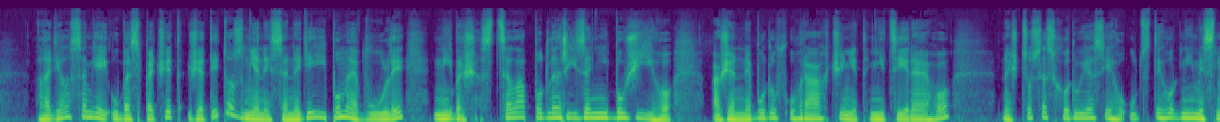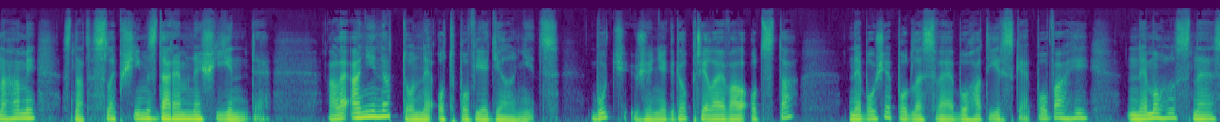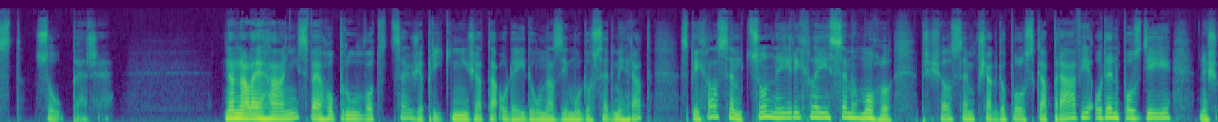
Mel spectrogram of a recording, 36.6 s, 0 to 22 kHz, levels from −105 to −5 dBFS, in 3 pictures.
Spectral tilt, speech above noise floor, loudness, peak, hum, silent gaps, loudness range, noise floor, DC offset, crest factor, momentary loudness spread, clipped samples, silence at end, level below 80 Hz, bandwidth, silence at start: -6 dB/octave; 40 dB; -28 LUFS; -8 dBFS; none; none; 4 LU; -67 dBFS; under 0.1%; 20 dB; 9 LU; under 0.1%; 0 s; -54 dBFS; 14 kHz; 0.4 s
